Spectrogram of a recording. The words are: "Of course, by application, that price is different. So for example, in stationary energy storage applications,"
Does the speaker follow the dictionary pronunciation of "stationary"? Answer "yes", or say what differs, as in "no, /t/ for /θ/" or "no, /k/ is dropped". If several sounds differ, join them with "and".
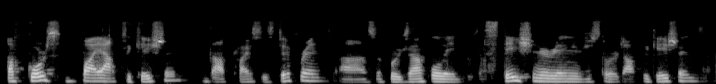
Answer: yes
